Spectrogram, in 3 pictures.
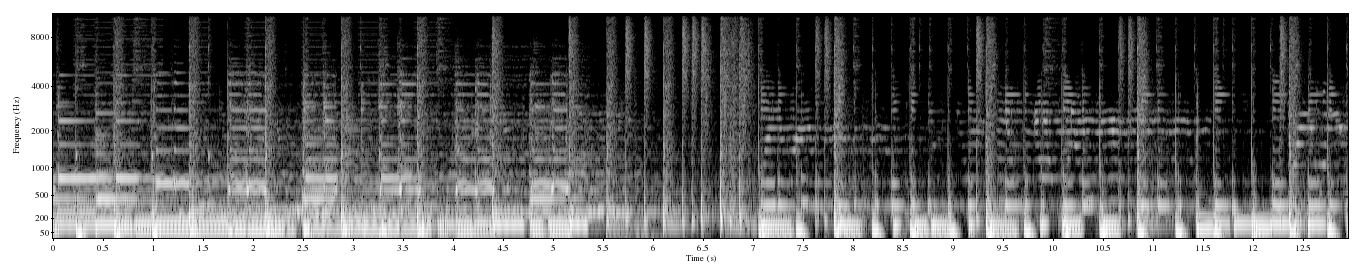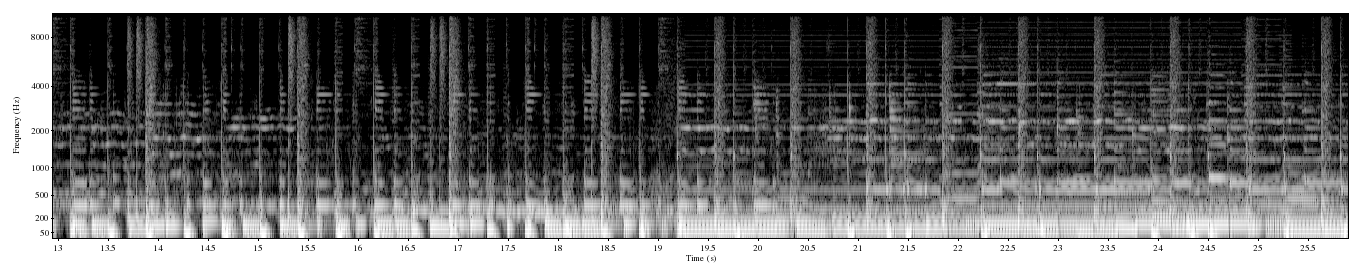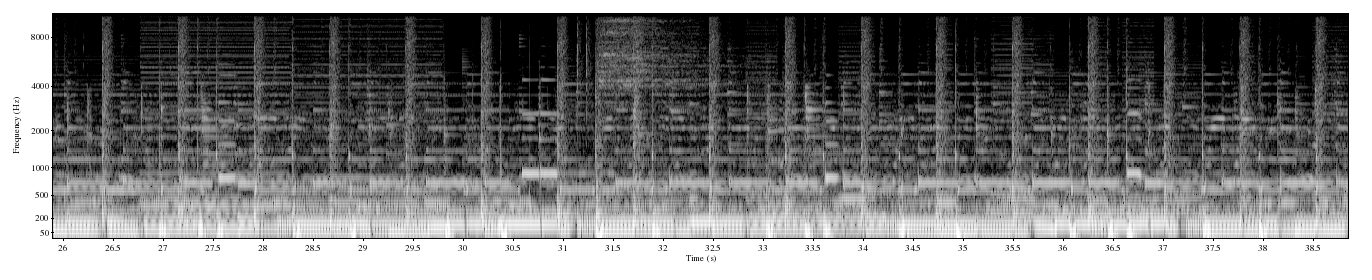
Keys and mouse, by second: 0.4-1.2 middle drag, 2.1 click, 2.8-3.8 middle drag, 4.1 Tab, 4.7-7.0 middle drag, 7.2 shift+middle drag, 7.8 click, 9.5 ctrl+r, 11.9 ctrl+r, 15.0 click, 15.8 ctrl+r, 19.3 click, 20.0-20.5 middle drag, 21.6 3, 22.2 alt+click, 22.7 middle click, 24.5 x, 25.4 middle click, 26.4 2, 27.3 f, 27.5 middle drag, 28.3 f, 28.7-30.2 middle drag, 30.4 shift+middle click, 30.7 middle drag, 31.7 ctrl+r, 33.1 click, 33.8 ctrl+r, 36.0 click, 36.5 shift+middle drag, 37.3 3, 37.4 click, 37.8 alt+click, 38.5 ctrl+x.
